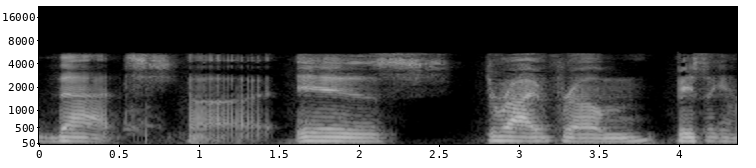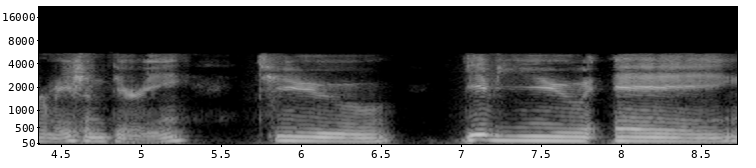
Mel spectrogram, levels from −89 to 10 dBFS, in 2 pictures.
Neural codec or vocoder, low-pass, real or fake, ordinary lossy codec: none; 5.4 kHz; real; AAC, 24 kbps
